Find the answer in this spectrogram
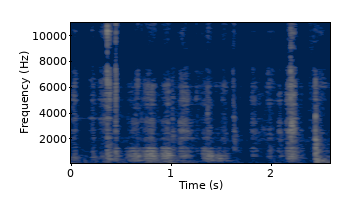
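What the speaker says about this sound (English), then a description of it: "pull the C-clip out like this, and then you can get the assembly off." A screwdriver pries and scrapes at a C-clip on the tailgate shock support of a 2007-2013 Toyota Tundra, giving faint, close, scratchy rubbing strokes in short bursts.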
